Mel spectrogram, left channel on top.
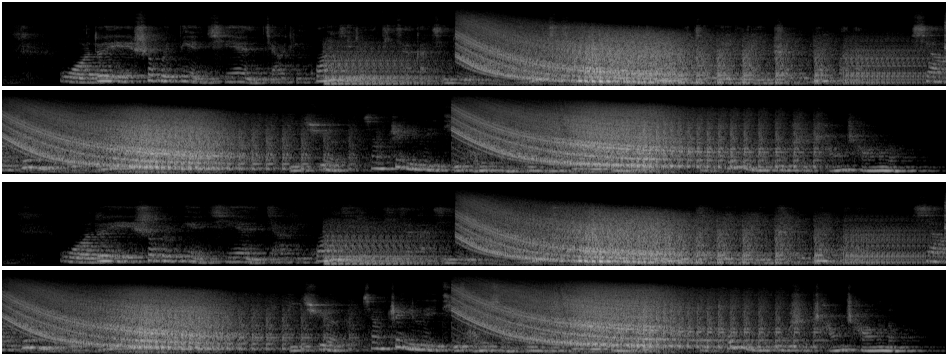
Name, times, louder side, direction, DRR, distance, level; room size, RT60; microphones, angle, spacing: voice 1, 0.1-11.2, equal, 75° left, 1 dB, 1.3 m, -39 dB
sound 1, 3.2-13.3 13.9-17.6, left 1 dB, 5° left, 0.4 m, -30 dB
voice 2, 12.3-18.4, right 1 dB, 50° right, 4 dB, 0.8 m, -38 dB
8.2 x 5.3 x 3.9 m, 1.3 s
head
